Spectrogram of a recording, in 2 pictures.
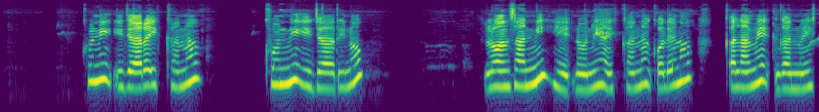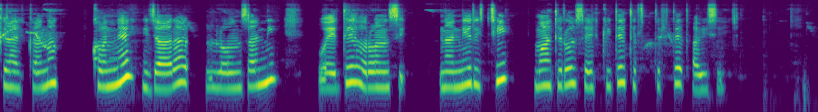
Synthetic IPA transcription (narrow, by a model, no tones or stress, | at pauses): kʰʊnɪʔɪd͡ʒaːɾɐɪkːɐnɐ | kʰʊnːɪd͡ʒaɾɪnɔ | loːnsɐnːɪhenɔnɪhɐɪkːɐnːɐkʼɔlɛnɐ | kʼɐlɐmɛɡɐnːɔɪkːɪhɐɪkːɐnːɐ | kʰɔnːɛɪd͡ʒaːɾɐ | loːnsɐnːɪ | wɔɛt̪ːehɔɾɔnsɪ | nɐnːiɾɪt͡ʃːɪ | maːt̪ɪɾɔseːkːɪt̪ɛt̪ɪɾt̪ɪɾt̪ɛt̪ʼɐwɪsɪ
